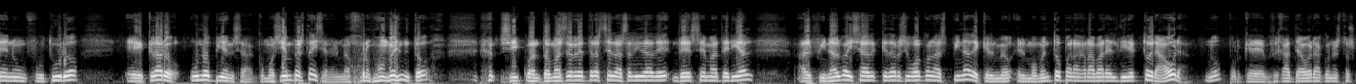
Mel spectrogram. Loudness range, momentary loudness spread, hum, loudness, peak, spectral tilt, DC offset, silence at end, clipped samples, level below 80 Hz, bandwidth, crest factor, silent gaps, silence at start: 2 LU; 10 LU; none; -11 LUFS; 0 dBFS; -5.5 dB/octave; under 0.1%; 0 s; 0.2%; -42 dBFS; 12 kHz; 12 dB; none; 0 s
